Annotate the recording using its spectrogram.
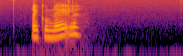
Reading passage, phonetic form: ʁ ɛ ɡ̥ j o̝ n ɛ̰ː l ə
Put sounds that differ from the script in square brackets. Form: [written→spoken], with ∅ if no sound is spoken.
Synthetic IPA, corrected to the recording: ʁ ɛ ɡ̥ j o̝ n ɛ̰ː l ə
